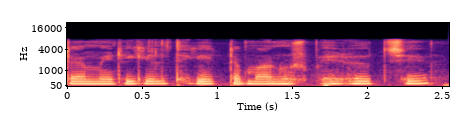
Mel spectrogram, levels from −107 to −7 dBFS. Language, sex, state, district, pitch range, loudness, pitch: Bengali, male, Tripura, West Tripura, 150-155 Hz, -15 LUFS, 150 Hz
